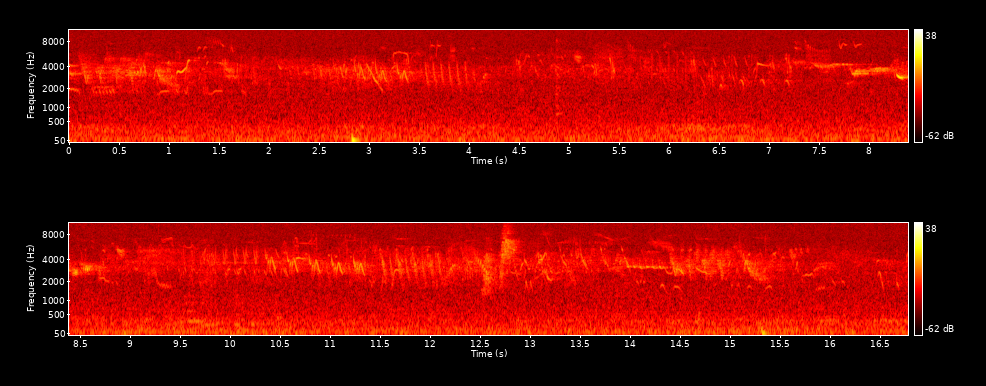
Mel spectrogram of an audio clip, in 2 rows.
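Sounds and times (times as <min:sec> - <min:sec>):
dense chorus of birds chirping and trilling at sunrise: 0:00.0 - 0:16.7.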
